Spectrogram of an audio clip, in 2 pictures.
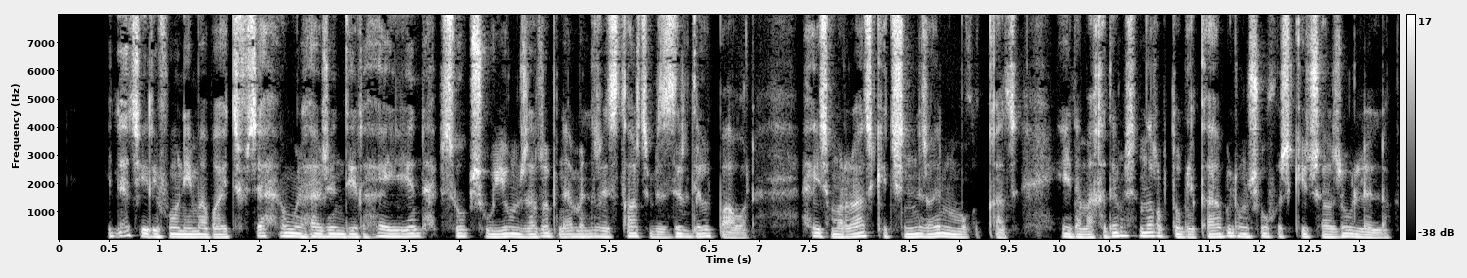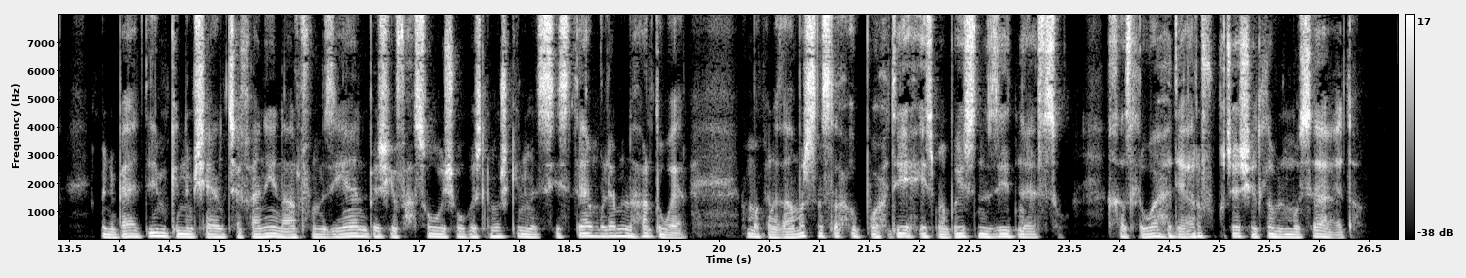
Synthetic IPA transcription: ʔəlːæt̪elifunimæbɣijt̪ːə̥ft̪aħhawəlħaʒːand̪iɾɦæhəjːænħəbːsubʃwəjːawnʒɑrˤːəbnəʕmələrist̪ˤɑɾˤt̪bəzːiɾd̪jæləlbɑwəɾ | ħit̪mɑrˤːɑt̪kæt̪ʃənːəʒɣinəlmʊɣɑqʰːɑt̪ʔəlæmæxəd̪əmt̪nəɾˤbt̪ˤubəlqʰɑbəlwnʃufæʃkæjt̪ʃɑɾˤʒuwəlːælːæ | mənbaʕd̪imkənːəmʃiʕant̪ʰːəqʰɑninʕɾˤfumzjænbæʃjəfħsˤuwiʃufæʃəlmʊʃkəlmənəsːist̪æmwəlːæmənənːɦɑɾˤd̪ˤwiɾmːækænɣæməɾˤt̪nəsˤlɑħubwaħd̪iħit̪mæbit̪nzid̪næfsu | xɑsˤːəlwaħəd̪jəʕɾəfuqt̪æʃjət̪ˤləbəlmʊsaʕad̪ḁ

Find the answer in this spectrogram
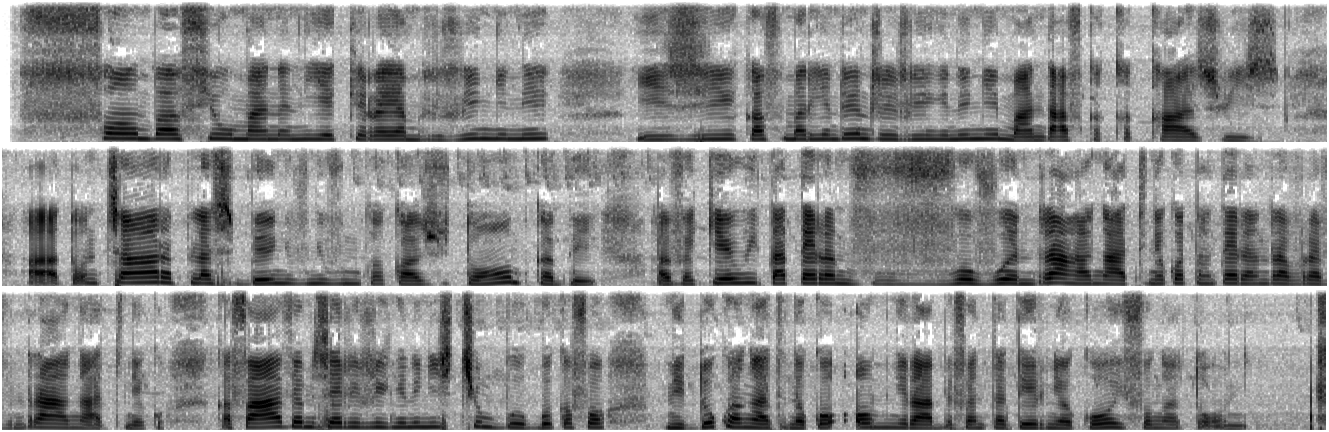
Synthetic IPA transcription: fambəfiumananiekiɾajamiririŋini | izikafamaɾiɳɖ͡ʐenririŋiniɲimand̪afḁkəkakʰazuizi̥ | a̰t̪onit͡saɾəplasibeɲuvuɲuvunukakazit̪ombikəbeavakewit̪at̪eɾanivvovuaniraɦaŋat̪inakot̪ant̪eɾaniraviraviniraɦaŋat̪inakokafaavamizeɾiriŋiniɲizi̥t͡ʃimibuabuakafonid̪okuaŋat̪inakoʔomiɲiɾaɦbefanit̪at̪eɾiniakoifoŋat̪o̰ni̥

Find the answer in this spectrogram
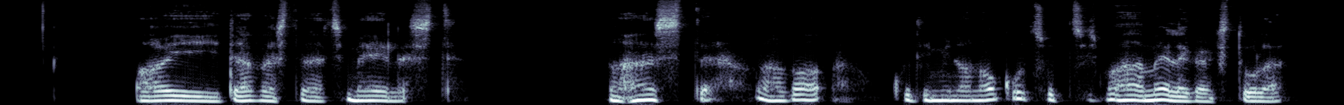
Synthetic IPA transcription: ɑjt̪ævest̪ɑlesme̞ːlest̪ | nohæst̪eɑɡ̥ɑ | kujd̪iminunokːut̪sut̪sismɑɦɑme̞ːleɡ̥ækst̪ulɛ

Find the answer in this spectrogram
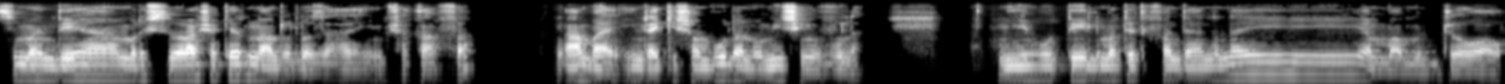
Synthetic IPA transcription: t͡simand̪eɦamirest̪oɾãʃakeɾinaɳɖ͡ʐalozaɦmiʃakafə | ŋɡambəḭɳɖ͡ʐajkiʃambulənomisiɲivulə | niɦot̪elimant̪et̪ikʲi̥fand̪eananaj | amimamind͡ʒowaw

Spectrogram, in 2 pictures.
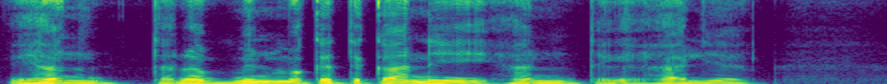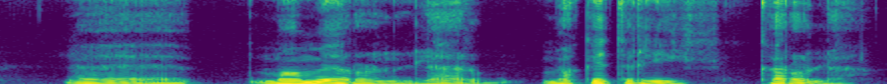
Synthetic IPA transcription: ihantanapminmake̞tekaniɦante̞ɡeɦalia | na | mame̞ɾo̞nla̰ɾmaketɾikaɾo̞la

